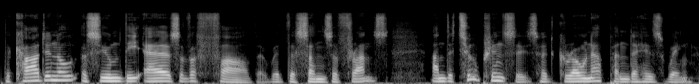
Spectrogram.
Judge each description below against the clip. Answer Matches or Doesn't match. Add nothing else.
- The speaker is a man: Matches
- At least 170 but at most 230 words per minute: Matches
